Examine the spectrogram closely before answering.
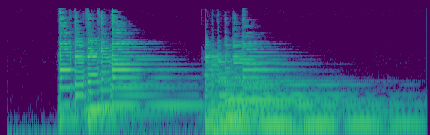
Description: Oud; ساز عود

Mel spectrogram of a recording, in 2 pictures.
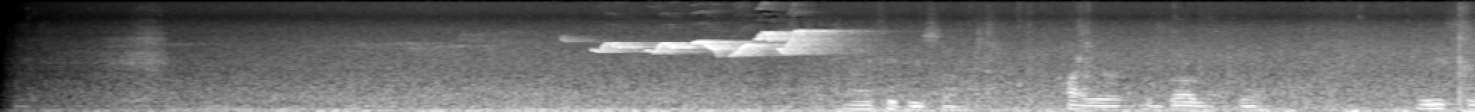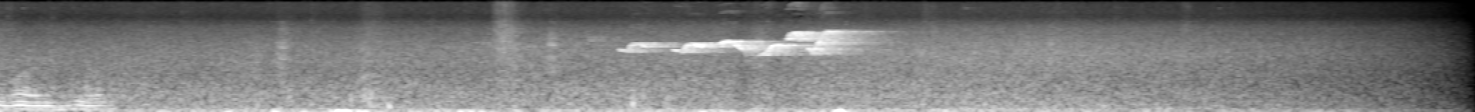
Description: Wilsonia citrina, پرنده سسک روپوشدار

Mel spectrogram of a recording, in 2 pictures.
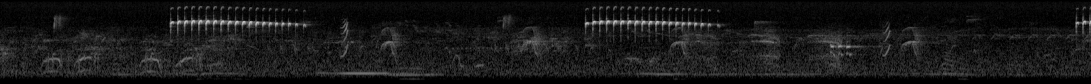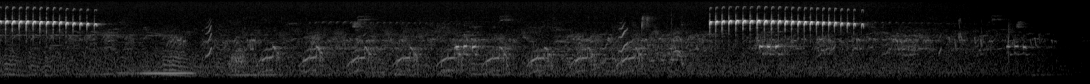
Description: Piculet

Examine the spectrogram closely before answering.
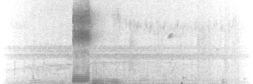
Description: Frilled coquette

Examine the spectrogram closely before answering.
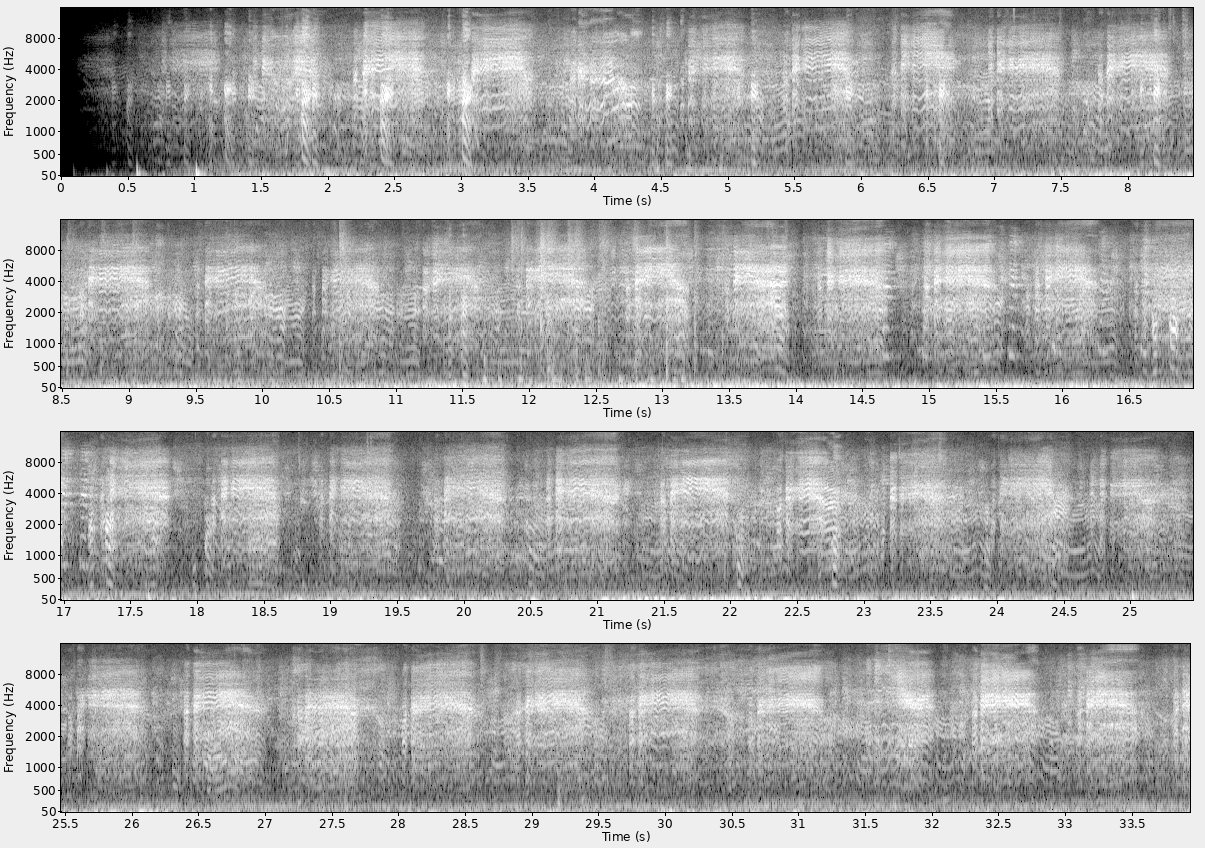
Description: Wood stork; لک لک جنگلی

